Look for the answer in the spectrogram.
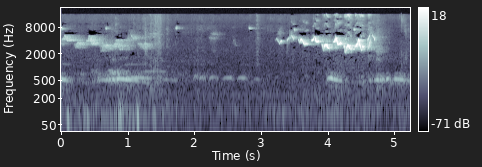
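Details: Nine-month-old caged male Ultramarine Grosbeak singing strongly in the morning, song now deeper: a descending warbled phrase, a pause, then a louder, rapid, jumbled warbling run, over soft repeated dove coos.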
